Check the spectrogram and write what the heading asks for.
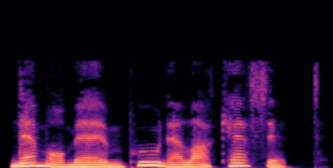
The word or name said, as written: nemo me impune lacessit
